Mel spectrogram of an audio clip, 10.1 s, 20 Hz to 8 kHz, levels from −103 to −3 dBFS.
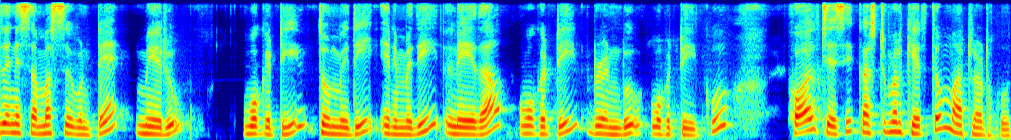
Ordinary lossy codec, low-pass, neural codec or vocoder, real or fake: none; 7.2 kHz; codec, 16 kHz, 1 kbps, X-Codec, HuBERT features, trained on LibriSpeech; fake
